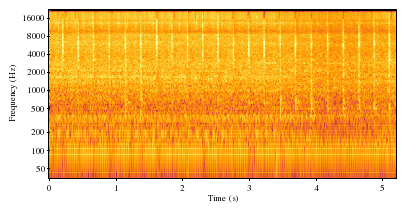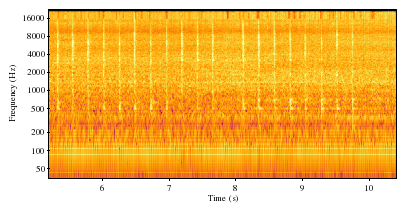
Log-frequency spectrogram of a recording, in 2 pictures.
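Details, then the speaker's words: GAZ 2790 van just converted to LPG, warm at idle after driving, indoors: sharp metallic bell-like knocks about two per second, coming and going over steady idle; owner suspects connecting rod or piston slap, engine may need opening. "Вот посмотри пожалуйста вот этот звук вот этот идиотский что это такое Вот это опять Шатун или что вот он то проходит то появляется"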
